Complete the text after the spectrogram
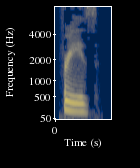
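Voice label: "frees", British English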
